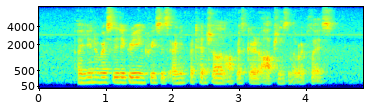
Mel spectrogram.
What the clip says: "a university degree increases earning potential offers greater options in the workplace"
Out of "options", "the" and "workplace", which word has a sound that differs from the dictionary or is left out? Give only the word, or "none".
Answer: none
